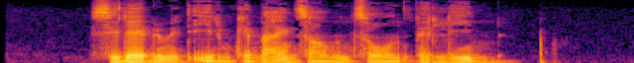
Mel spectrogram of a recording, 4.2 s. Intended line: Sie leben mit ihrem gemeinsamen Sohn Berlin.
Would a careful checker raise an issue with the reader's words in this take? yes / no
no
